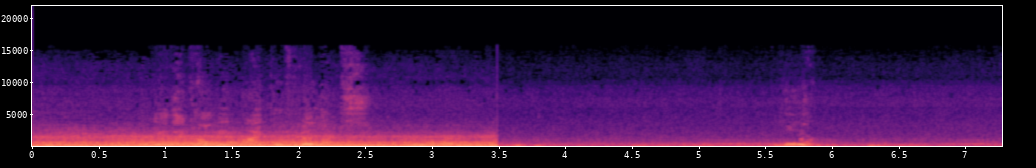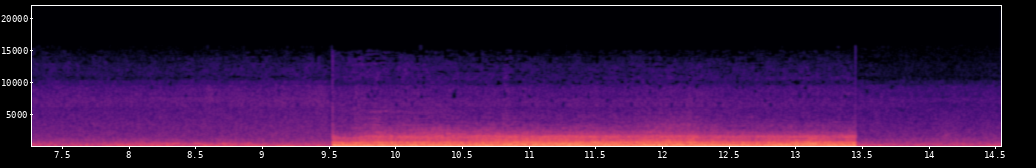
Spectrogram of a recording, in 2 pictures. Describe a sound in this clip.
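Wind howls in a snowstorm.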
